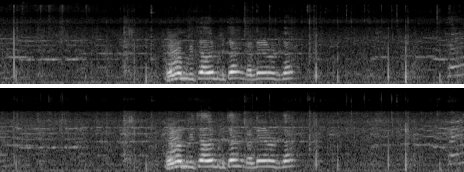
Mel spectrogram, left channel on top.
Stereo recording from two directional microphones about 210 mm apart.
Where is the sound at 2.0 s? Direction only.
55° right (ahead or behind).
